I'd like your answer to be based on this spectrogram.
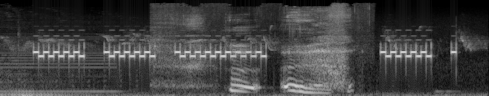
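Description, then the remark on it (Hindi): A phone ringtone rings loud in repeated electronic trilling bursts, with a brief burst of sweeping, chirping tones in the middle, as a call comes in one morning. No one speaks. “रात का थका हुआ गौतम अगली सुबह अपने बिस्तर पे ही था कि तभी शगुन का फोन आ गया”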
